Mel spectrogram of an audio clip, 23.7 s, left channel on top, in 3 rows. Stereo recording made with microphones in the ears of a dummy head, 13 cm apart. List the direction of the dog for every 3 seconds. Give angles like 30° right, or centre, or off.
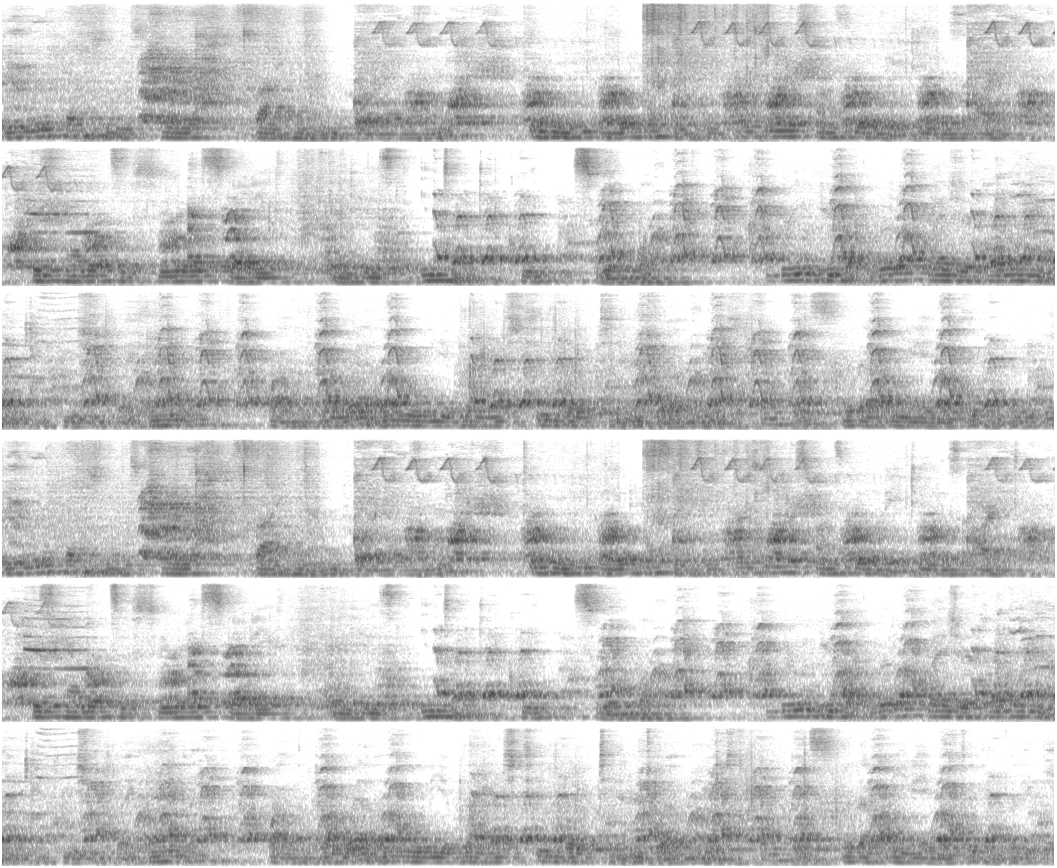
40° right, 20° right, 30° left, 50° left, 60° left, 60° left, 60° left, 60° left.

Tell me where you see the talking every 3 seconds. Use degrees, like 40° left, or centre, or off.
60° right, 60° right, 40° right, 10° left, 20° left, 60° right, 60° right, 60° right.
